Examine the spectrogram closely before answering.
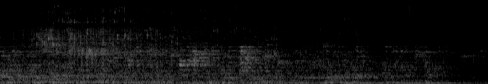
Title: Interesting bathtub drain with my sinkplug 45.5 mm with loud gurgling sound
